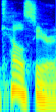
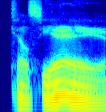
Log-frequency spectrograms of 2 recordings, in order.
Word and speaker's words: Kelsier: So really those characters should be pronounced with like a French accent and the nar but the narrator didn't know that. And so of course everybody that's listened to the audiobooks are pronouncing it the narrator's way. So they're saying Kelsier, not Kelseier and Vin, not V.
